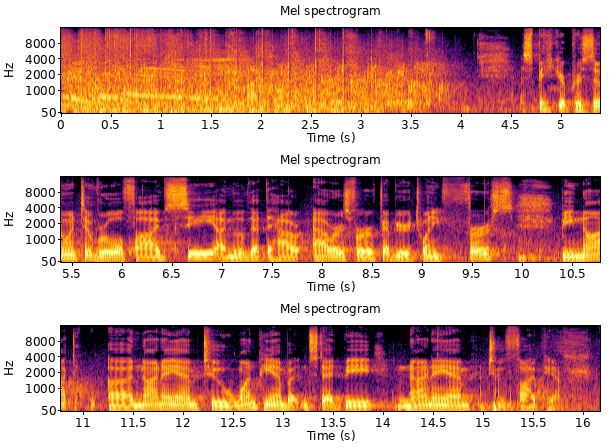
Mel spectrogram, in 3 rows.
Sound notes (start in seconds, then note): 5.0 applause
